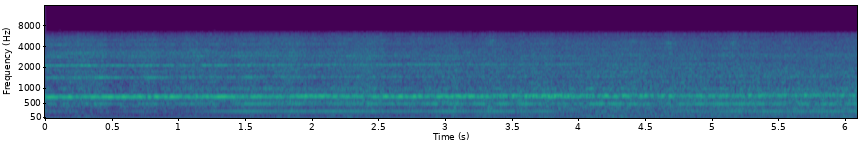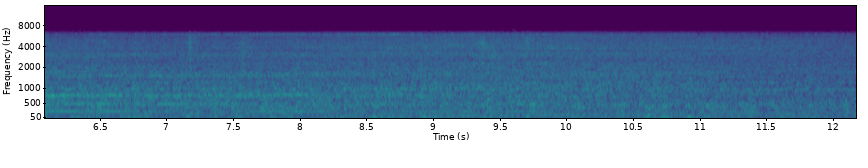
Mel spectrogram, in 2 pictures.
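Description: Passenger train running past and moving away: a whine of several steady tones over the rumble of the wheels on the rails. The whine rises slightly in pitch and dies away about seven seconds in, and the whole sound slowly fades as the train recedes.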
